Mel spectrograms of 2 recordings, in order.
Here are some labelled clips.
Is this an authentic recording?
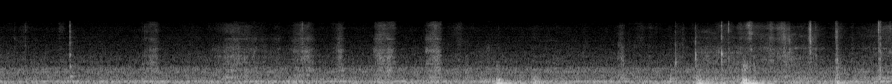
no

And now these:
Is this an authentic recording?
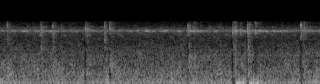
yes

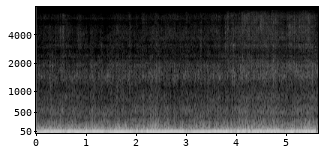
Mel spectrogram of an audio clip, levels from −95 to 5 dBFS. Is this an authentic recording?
no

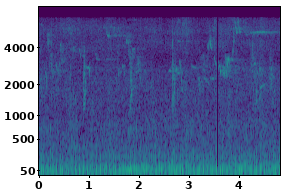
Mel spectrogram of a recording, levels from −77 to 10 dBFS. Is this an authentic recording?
yes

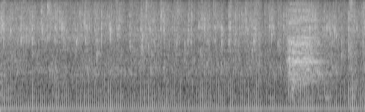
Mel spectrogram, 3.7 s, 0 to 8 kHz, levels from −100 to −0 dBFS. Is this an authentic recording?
yes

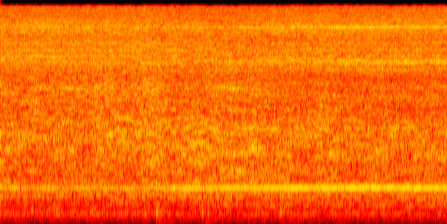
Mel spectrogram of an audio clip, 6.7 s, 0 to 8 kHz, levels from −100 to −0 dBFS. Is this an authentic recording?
yes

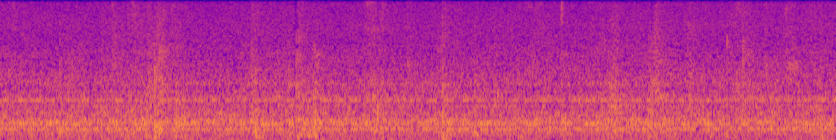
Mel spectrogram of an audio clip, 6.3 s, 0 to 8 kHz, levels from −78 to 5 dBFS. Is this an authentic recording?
yes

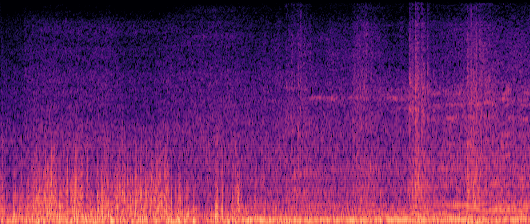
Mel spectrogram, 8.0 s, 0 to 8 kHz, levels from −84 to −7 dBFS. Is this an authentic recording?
yes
